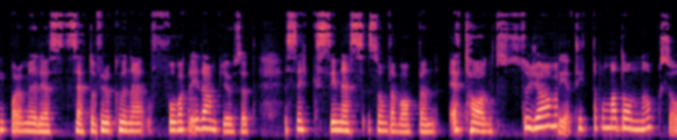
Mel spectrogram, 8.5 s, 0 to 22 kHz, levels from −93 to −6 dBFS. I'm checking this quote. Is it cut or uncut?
cut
